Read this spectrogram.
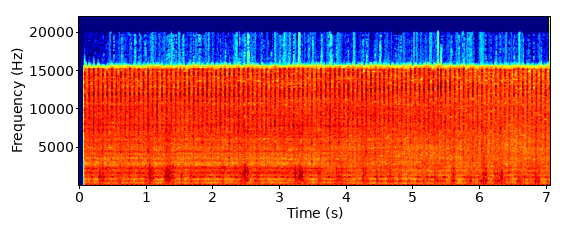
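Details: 1987 Porsche 944 at idle: a rough, uneven grinding rasp scrapes in and out over the steady petrol engine note. It seems to come from the clutch region and seems better with the clutch pedal pushed in. Clutch cause suspected, not confirmed.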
